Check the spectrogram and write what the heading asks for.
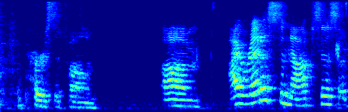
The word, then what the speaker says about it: Persephone: Well, because in Greek, you say the sign of E differently. Because that's why you say Persephone, not Persephone, like a nerd. Persephone.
